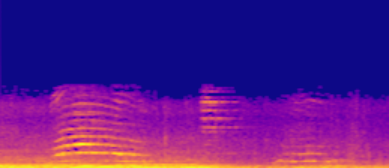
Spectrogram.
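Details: Cats meowing: one long clear meow rising and falling in pitch, followed by shorter fainter meows, set against a persistent low hum.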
